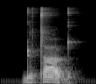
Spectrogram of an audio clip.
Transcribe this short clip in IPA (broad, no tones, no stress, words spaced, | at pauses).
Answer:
ɖətaɖ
